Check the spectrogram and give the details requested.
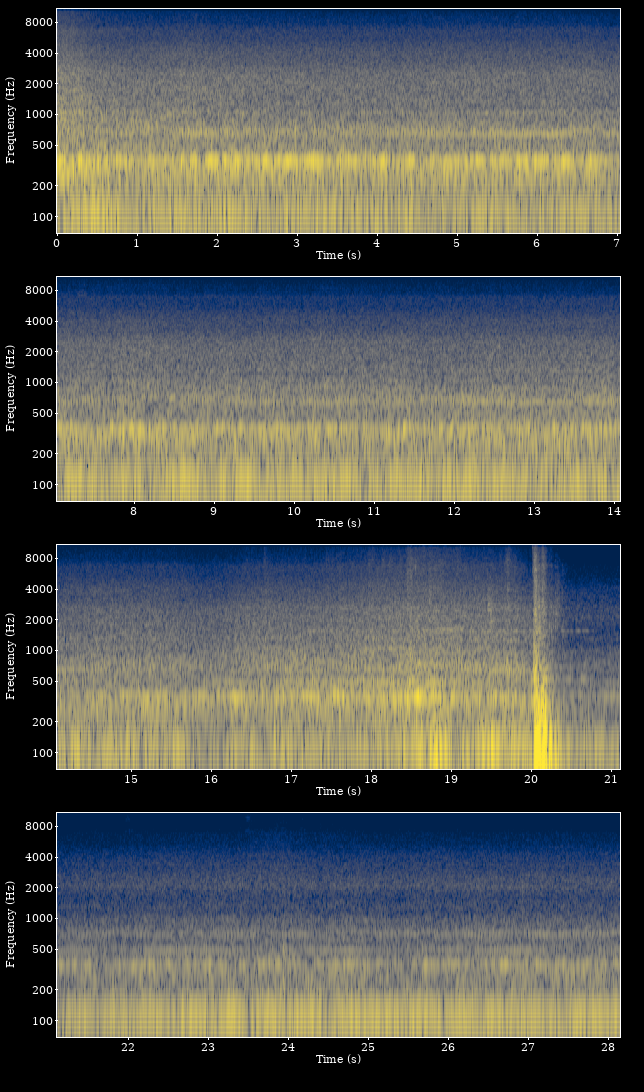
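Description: Steady running noise inside an MTR Airport Express train carriage: a hum with a few held tones. About two-thirds of the way through there is a single sharp knock, after which the sound is quieter and duller.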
